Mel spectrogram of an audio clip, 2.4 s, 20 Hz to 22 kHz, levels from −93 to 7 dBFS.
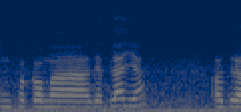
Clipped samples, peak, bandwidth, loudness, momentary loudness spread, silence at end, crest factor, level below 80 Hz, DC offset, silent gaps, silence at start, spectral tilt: under 0.1%; -30 dBFS; 16 kHz; -46 LUFS; 15 LU; 0 s; 16 dB; -58 dBFS; under 0.1%; none; 0 s; -7 dB/octave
